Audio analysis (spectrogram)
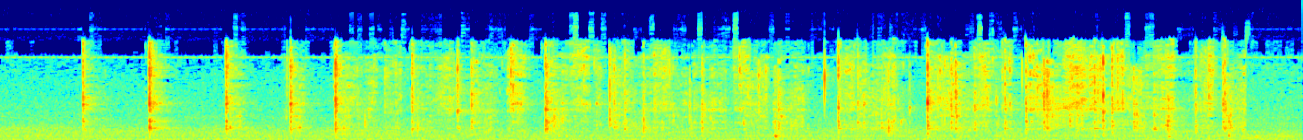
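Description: Mashed ripe banana, vanilla and eggs mixed in a bowl for banana bread, a steady wet stirring with regular light clicks of utensil against the bowl, close, no speech.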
